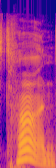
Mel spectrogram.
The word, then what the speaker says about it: Thon: And he wrote, it's like John, but with a TH.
